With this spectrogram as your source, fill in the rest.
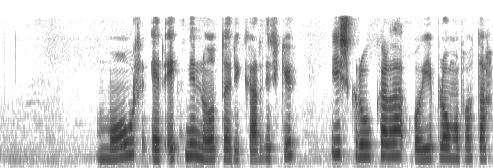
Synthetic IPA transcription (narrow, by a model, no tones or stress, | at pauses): moːwɾɛɾejt̪nɪnɔːt̪aʏɾikaɾðir̥cʏ | iskɾuːkaɾðaɔɣiploːwmapʰɔht̪a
